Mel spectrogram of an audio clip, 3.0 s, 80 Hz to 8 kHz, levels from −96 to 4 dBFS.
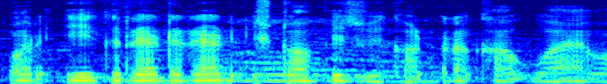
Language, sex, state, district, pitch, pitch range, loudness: Hindi, male, Uttar Pradesh, Varanasi, 105 Hz, 95-105 Hz, -41 LUFS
